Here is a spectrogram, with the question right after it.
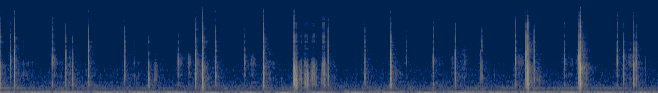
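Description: Fingers lightly tap a paper box for ASMR, making a quick, uneven run of soft, dry taps with no ring. Each tap is a short, crisp click with some brightness, and a few land harder with a faint papery rustle. A low, steady hum sits quietly underneath.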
